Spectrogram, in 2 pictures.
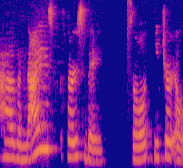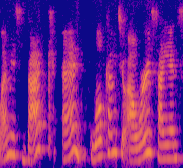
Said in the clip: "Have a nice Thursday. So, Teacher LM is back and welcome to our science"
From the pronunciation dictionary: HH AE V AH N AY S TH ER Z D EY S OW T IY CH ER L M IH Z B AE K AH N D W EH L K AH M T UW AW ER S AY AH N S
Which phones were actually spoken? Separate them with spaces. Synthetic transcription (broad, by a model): HH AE V AH N AY S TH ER S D EY S OW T IY CH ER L M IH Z B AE K AH N D W EH L K AH M T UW AW ER S AY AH N S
